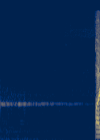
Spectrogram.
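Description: The tail of an intro music sting: one sustained high ping-like tone dying away over about a second and a half, then silence. A man's voice starts just at the end.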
